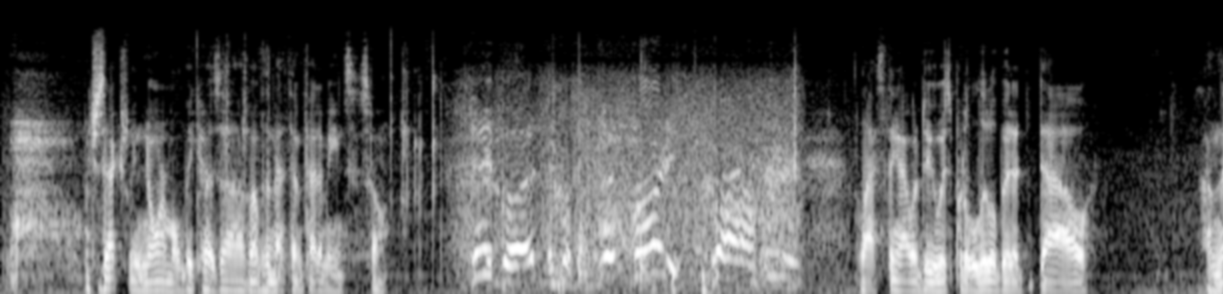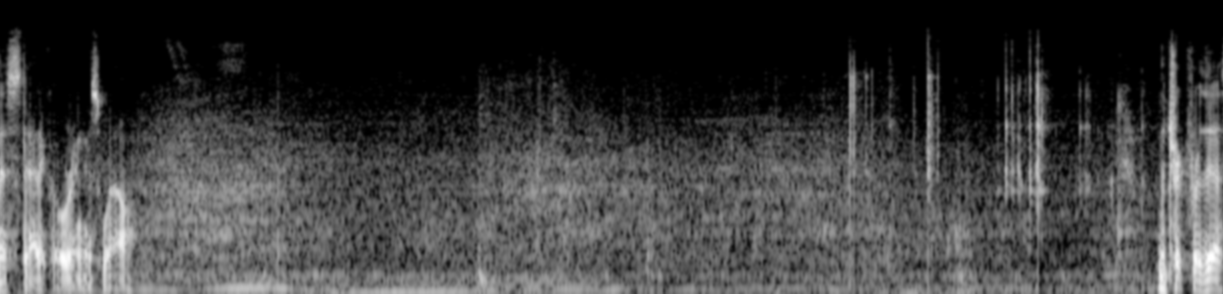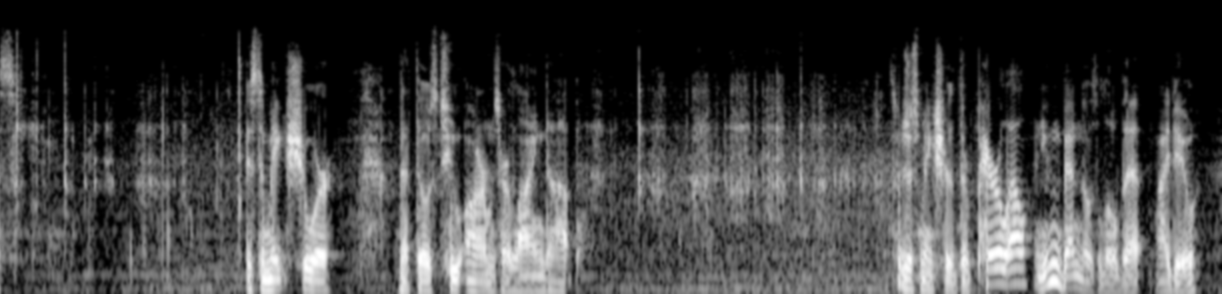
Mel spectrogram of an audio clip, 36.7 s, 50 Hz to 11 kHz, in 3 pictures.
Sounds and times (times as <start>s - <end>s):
Speech: 0.8s - 3.9s, 4.7s - 8.0s, 8.6s - 11.0s, 12.0s - 13.6s, 23.8s - 24.7s, 26.9s - 27.8s, 28.4s - 30.4s, 33.4s - 36.5s.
